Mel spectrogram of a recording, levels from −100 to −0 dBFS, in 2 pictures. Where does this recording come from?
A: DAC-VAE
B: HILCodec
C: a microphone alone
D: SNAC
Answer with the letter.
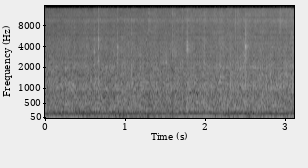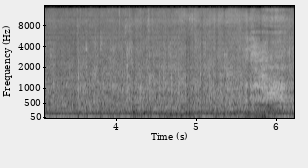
A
